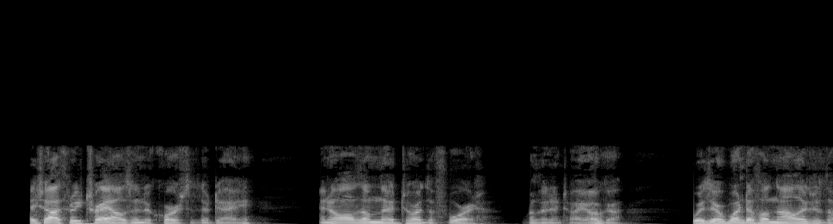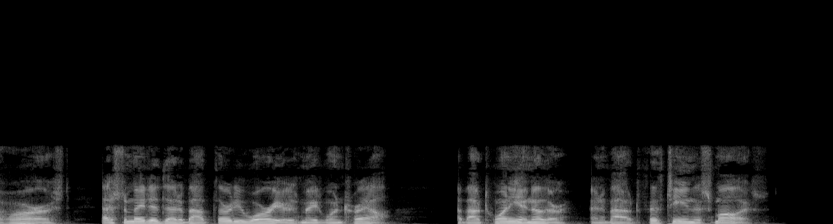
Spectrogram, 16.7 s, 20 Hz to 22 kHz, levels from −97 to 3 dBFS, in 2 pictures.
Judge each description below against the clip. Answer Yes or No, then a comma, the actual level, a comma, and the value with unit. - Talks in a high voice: No, low, 120 Hz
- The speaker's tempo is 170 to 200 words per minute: No, average, 155 wpm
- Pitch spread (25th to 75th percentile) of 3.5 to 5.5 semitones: Yes, average, 4.6 semitones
